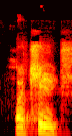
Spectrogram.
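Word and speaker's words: Xóchitl: Se pronuncia con S. Allá. Xochitl.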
